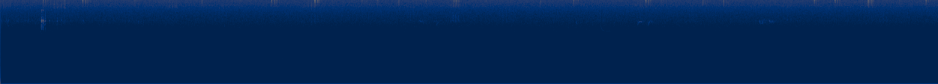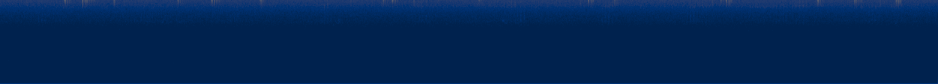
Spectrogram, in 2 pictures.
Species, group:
Poecilimon jonicus, Orthoptera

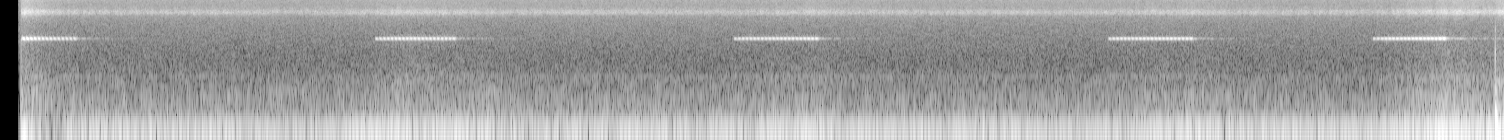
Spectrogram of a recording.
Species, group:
Oecanthus pellucens, Orthoptera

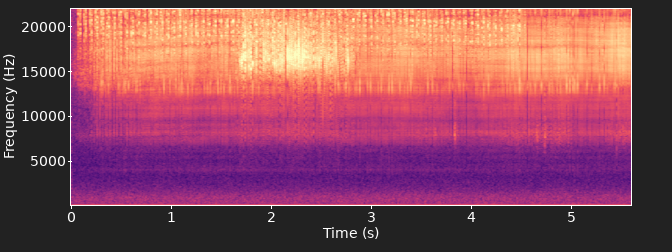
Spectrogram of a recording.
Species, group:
Stenobothrus rubicundulus, Orthoptera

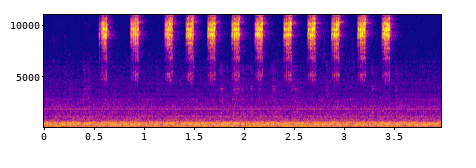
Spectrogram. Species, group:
Pholidoptera aptera, Orthoptera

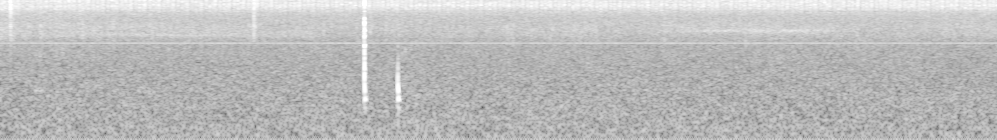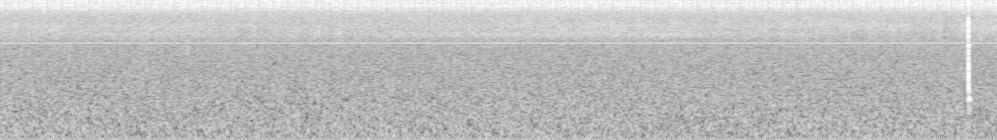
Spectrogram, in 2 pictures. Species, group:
Conocephalus fuscus, Orthoptera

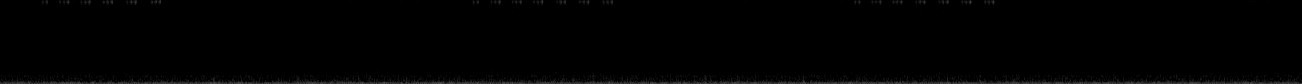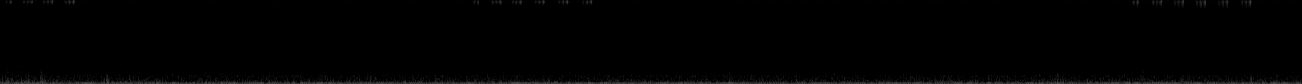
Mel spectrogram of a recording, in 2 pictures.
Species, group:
Modestana ebneri, Orthoptera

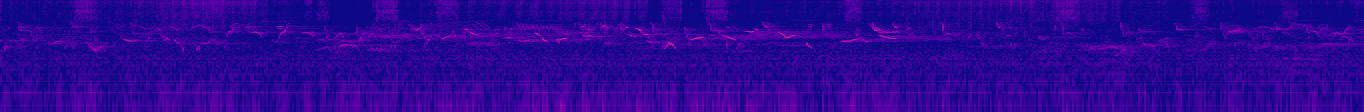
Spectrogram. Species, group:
Chorthippus brunneus, Orthoptera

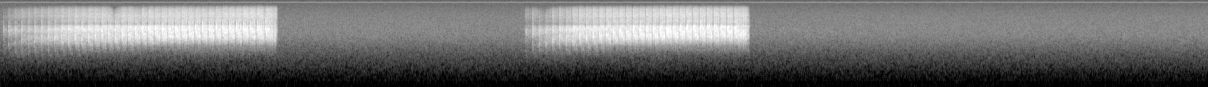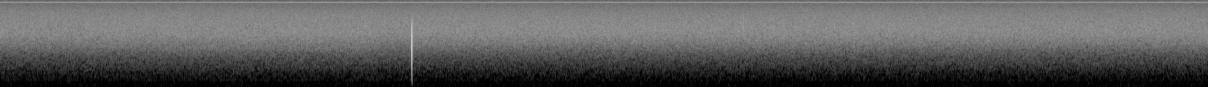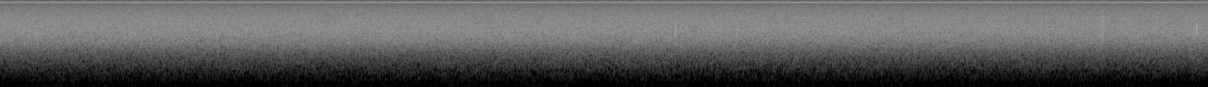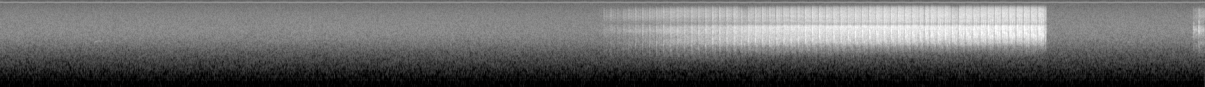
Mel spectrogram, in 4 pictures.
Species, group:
Chorthippus biguttulus, Orthoptera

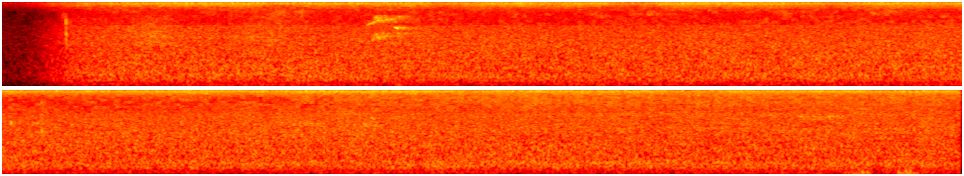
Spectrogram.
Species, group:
Telmapsalta hackeri, Cicadidae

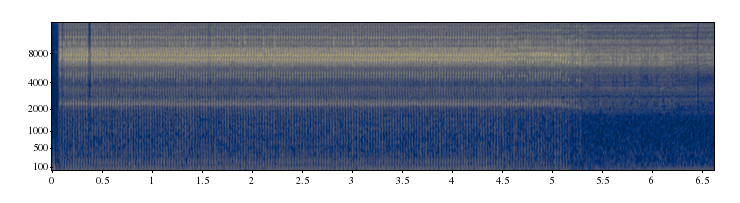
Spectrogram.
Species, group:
Mecopoda elongata, Orthoptera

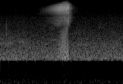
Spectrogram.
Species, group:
Poecilimon hoelzeli, Orthoptera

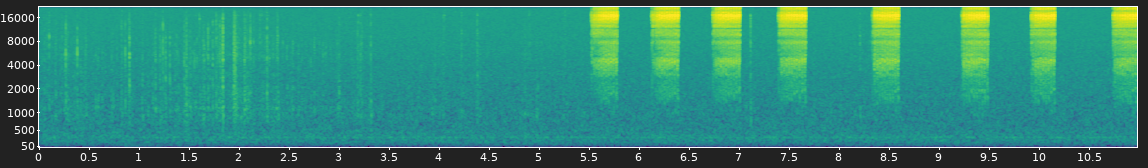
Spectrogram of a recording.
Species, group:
Rhacocleis buchichii, Orthoptera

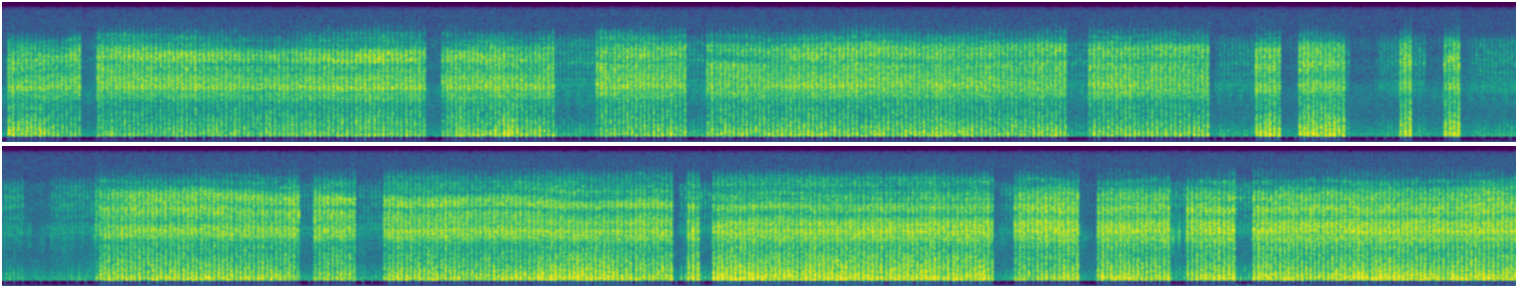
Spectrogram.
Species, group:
Bicolorana bicolor, Orthoptera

